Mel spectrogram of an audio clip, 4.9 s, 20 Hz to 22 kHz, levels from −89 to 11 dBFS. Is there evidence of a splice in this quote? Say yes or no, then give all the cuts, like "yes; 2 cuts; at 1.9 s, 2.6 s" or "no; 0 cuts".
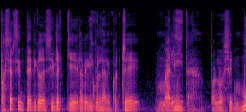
no; 0 cuts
